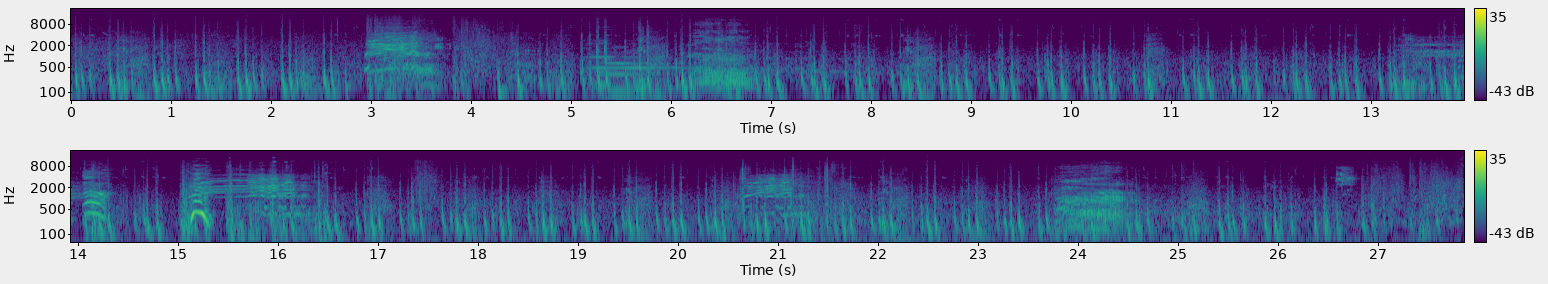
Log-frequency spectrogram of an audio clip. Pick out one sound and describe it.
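A horse gallops with quick, steady hoofbeats on soft ground.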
